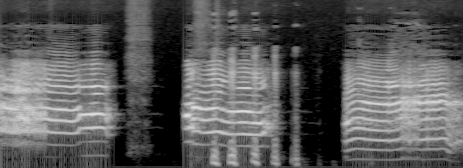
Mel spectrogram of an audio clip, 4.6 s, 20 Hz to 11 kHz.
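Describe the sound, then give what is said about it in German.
A small plush toy of a furry space creature, about 20 cm tall, roars when its belly is pressed: three loud, growling, howl-like calls separated by short silences, the middle one broken up by rattling, stuttering pulses. “So ein kleines Chewbacca-Plüschtier. Und wenn man dem auf den Bauch drückt, dann macht er folgendes Geräusch.”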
